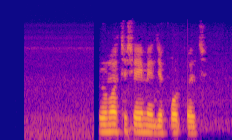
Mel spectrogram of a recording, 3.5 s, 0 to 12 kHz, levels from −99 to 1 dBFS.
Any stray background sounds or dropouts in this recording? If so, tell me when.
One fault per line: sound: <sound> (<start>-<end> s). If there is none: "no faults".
no faults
